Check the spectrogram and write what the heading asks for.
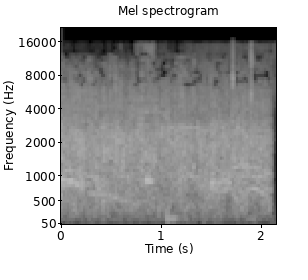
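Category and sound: crowd, round of applause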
